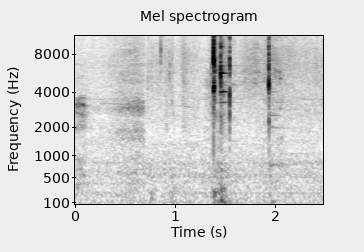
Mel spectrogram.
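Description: Plastic clicks of a windshield wiper blade's connector being slid off the wiper arm's J-hook after its release tab is pressed: a quick cluster of sharp clicks about one and a half seconds in, then a single click just before the end.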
